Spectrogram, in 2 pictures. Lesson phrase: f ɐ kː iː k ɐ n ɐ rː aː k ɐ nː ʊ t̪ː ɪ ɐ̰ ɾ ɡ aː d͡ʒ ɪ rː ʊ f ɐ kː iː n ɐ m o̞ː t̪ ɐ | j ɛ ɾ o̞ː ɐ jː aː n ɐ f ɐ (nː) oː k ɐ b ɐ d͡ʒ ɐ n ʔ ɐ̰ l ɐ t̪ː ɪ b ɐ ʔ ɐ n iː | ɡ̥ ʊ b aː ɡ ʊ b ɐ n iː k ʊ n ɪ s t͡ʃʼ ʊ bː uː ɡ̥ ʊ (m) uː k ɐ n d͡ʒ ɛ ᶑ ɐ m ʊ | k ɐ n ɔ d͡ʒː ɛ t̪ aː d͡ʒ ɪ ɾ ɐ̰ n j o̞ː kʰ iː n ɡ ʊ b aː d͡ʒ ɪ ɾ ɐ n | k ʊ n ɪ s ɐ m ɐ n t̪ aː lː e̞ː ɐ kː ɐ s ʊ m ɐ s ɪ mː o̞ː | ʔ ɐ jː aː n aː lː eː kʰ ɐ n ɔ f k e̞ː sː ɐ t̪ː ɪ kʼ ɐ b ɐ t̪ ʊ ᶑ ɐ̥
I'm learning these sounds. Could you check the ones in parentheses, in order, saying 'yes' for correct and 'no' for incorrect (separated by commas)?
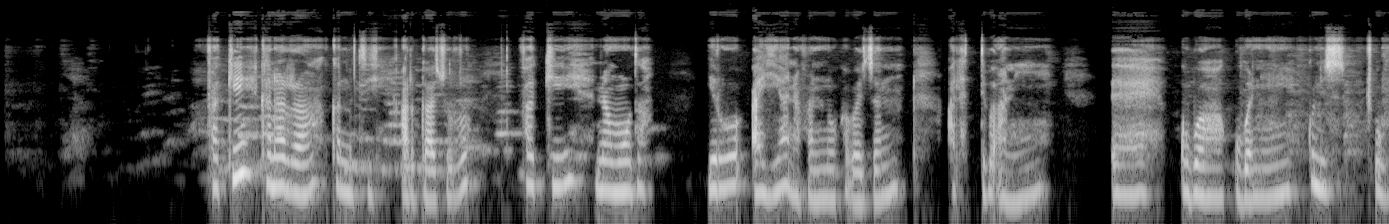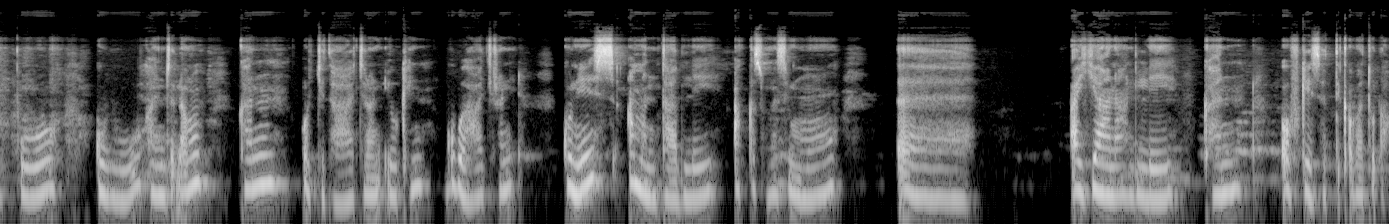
yes, no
